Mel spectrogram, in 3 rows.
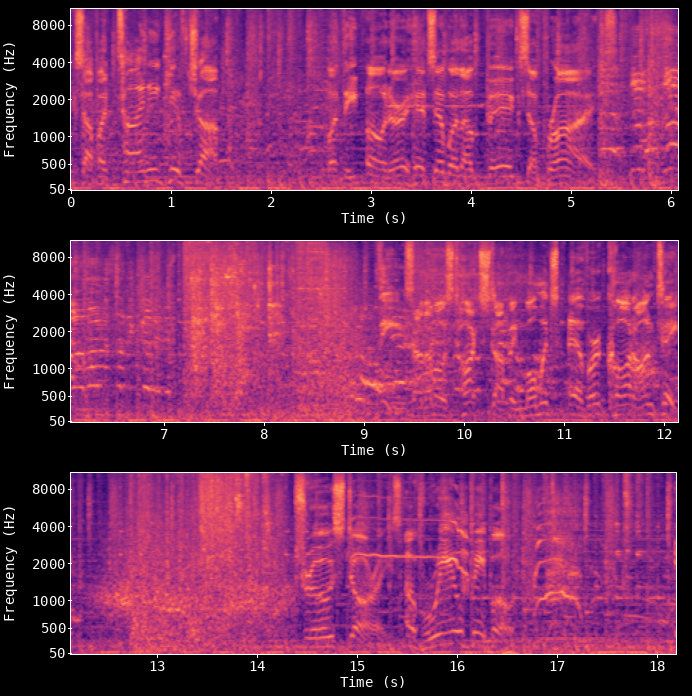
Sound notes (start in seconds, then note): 8.0 men thuds; 12.6 car crashes; 16.7 woman screams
